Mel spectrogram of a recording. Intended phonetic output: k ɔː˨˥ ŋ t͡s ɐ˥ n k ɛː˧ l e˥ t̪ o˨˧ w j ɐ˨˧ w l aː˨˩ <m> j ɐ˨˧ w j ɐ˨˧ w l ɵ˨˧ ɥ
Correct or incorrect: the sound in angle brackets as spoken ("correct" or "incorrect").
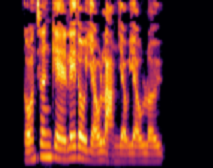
correct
